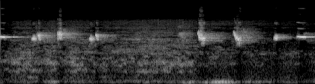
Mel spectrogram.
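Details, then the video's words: Kurincang in full lively song for training other birds: a few bright, high chirps and short trills in small clusters, separated by brief pauses, with faint low background rumble. "Masteran terbaru burung kurincang gacor isian"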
